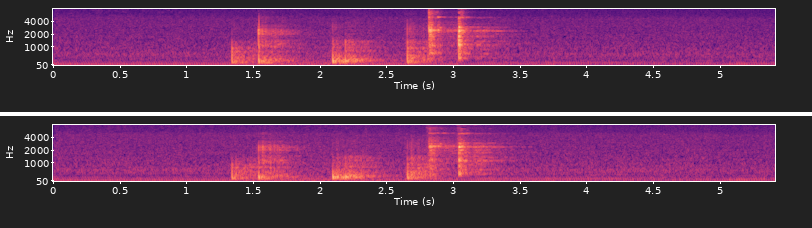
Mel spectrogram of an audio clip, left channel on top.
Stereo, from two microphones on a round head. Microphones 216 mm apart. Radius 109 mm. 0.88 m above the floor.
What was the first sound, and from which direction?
Footsteps, 40° left (ahead or behind).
